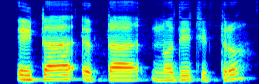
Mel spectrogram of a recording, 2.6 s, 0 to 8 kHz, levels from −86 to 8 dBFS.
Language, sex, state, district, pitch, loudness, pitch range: Bengali, male, West Bengal, Paschim Medinipur, 150 Hz, -16 LUFS, 145-165 Hz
